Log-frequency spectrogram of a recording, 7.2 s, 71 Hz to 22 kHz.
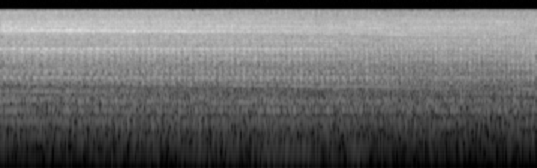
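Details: Audi A3 1.4 TFSI, cold start: a fast, hard metallic ticking or knock over a steady cold idle, source not pinned down.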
